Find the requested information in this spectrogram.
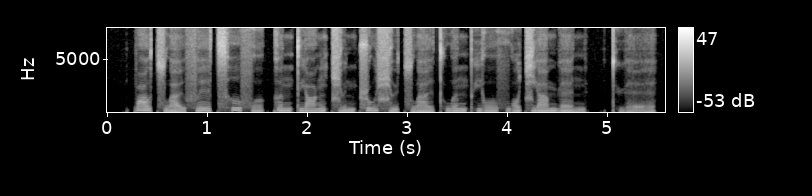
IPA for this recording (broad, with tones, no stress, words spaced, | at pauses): pɑ˥ʊ̯ t͡swa̰˨˩ɪ̯fe˥˧ɪ̯ t͡sʰɹ̩˥˩fɤ˧˥ kə˥nt̪jɑ˥ŋ t͡ɕy˧˥nʈ͡ʂu˥ɕy̰˨˩ t͡swa˧˥ɪ̯t̪ʰwə˥npʰjo˥ʊ̯ fwɔ˥t͡ɕjä˥mɥɛ˥˩n | t̪ʰɥɛ̰˨˩˦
